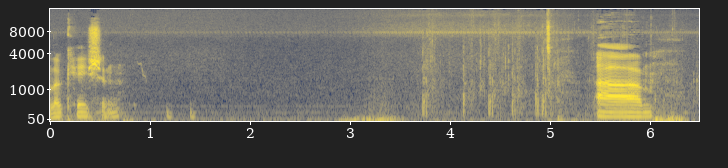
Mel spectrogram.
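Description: A man speaks casually into a microphone, close by.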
